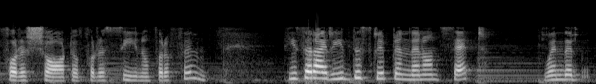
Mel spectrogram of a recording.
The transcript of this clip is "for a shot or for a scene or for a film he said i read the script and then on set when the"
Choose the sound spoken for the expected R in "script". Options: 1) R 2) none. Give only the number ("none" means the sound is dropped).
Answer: 1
